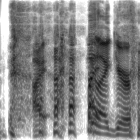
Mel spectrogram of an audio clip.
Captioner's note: laughing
